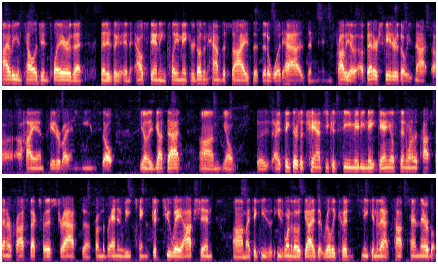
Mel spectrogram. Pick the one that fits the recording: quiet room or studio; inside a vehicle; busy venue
busy venue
